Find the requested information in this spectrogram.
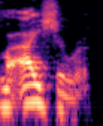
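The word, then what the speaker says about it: מעשר: Means 10th in Hebrew and is pronounced ma'ashara.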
